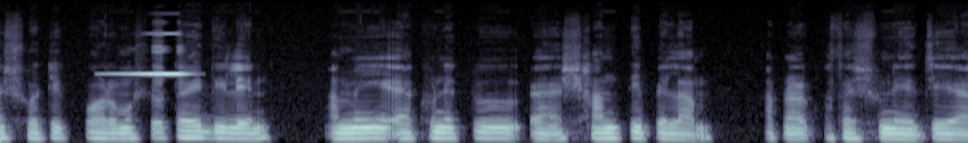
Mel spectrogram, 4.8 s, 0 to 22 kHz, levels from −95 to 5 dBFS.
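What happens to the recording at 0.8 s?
Loudspeaker feedback squeal, 0.47 to 1.03 s: the microphone re-amplifies its own loudspeaker at 3 kHz. Unlike a steady hum, the single tone swells over about a third of a second, rising somewhat above the speech.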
